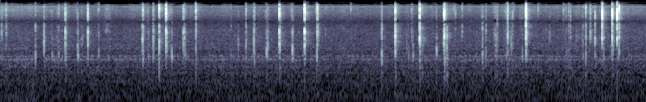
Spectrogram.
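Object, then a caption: Plastic TV remote control. Fingertips and nails press and tap the rubber buttons of a hollow, handheld grey-and-black plastic TV remote control held on the lap. Quick, irregular clicks and taps come in bursts, sharp and bright with almost no ring. A steady low hum runs underneath.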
